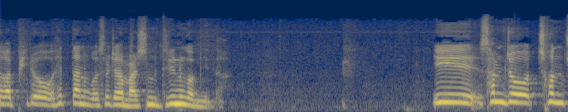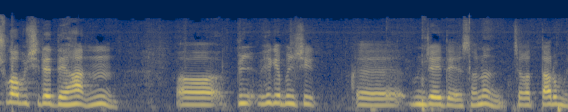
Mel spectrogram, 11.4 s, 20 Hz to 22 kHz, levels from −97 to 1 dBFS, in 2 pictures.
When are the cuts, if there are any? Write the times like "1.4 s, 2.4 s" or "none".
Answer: 4.4 s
